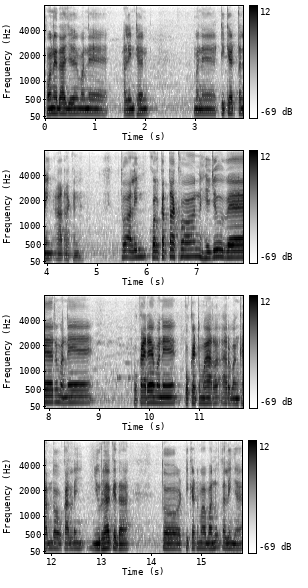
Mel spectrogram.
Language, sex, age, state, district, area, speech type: Santali, male, 60+, Jharkhand, Bokaro, rural, spontaneous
